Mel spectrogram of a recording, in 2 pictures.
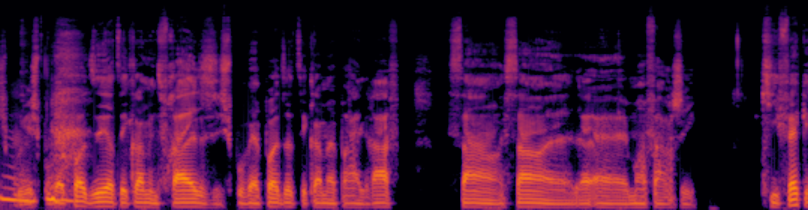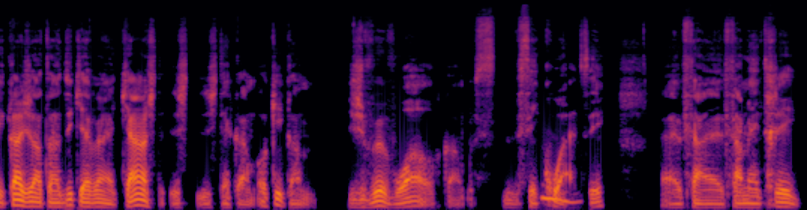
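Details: Adult man who stutters, speaking French in a podcast interview; he is real, not acting, and is a spokesperson for a Quebec youth stuttering association. Finding: stuttering.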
